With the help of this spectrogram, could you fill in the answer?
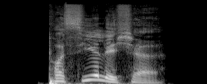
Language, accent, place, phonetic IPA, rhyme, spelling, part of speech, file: German, Germany, Berlin, [pɔˈsiːɐ̯lɪçə], -iːɐ̯lɪçə, possierliche, adjective, De-possierliche.ogg
- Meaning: inflection of possierlich: 1. strong/mixed nominative/accusative feminine singular 2. strong nominative/accusative plural 3. weak nominative all-gender singular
